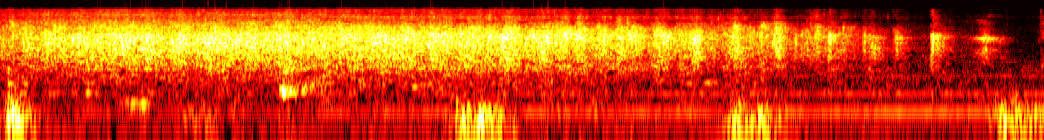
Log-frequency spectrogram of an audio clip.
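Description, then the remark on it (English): An audience applauds steadily in a dense wash of clapping that holds for several seconds, then thins out and trails off into scattered claps and quieter murmurs near the end. “Clap.”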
